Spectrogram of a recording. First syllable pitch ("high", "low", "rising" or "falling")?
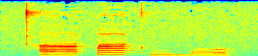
low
